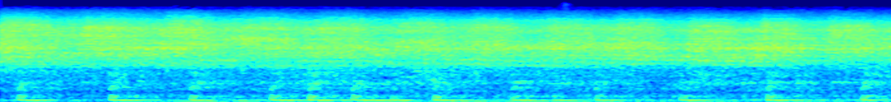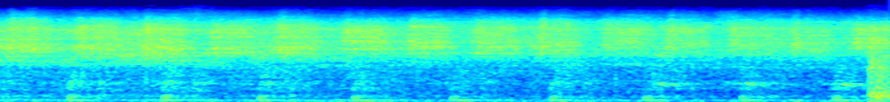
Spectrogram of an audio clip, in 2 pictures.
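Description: A steam locomotive chuffs in rhythmic puffs as it pulls slowly away.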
